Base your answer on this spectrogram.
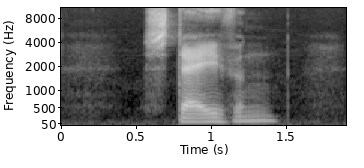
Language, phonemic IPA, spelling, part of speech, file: Dutch, /ˈstɛivə(n)/, stijven, verb, Nl-stijven.ogg
- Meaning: plural of stijve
